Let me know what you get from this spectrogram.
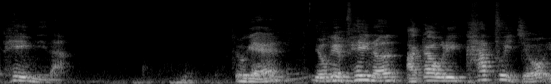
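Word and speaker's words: פא: 요게 페이는 아까 우리 카프 있죠?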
